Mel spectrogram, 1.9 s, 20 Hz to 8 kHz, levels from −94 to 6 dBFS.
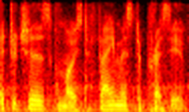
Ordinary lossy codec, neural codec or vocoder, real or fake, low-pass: Opus, 32 kbps; codec, 16 kHz in and 24 kHz out, 1 kbps, XY-Tokenizer; fake; 7.2 kHz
